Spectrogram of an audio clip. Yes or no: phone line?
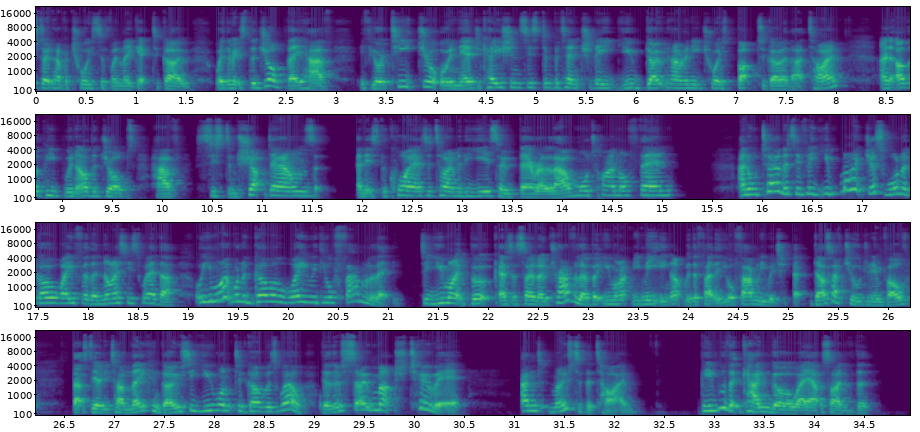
no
